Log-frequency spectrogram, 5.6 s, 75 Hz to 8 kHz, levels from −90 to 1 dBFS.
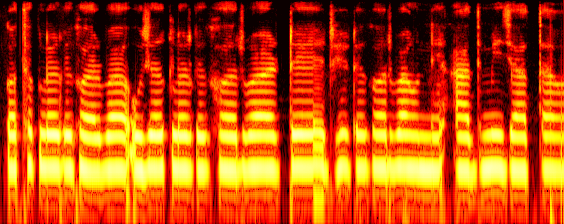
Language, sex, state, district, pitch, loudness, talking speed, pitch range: Bhojpuri, female, Bihar, Muzaffarpur, 235 Hz, -12 LUFS, 180 wpm, 230-240 Hz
